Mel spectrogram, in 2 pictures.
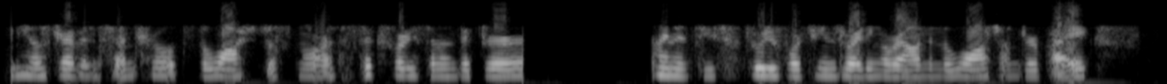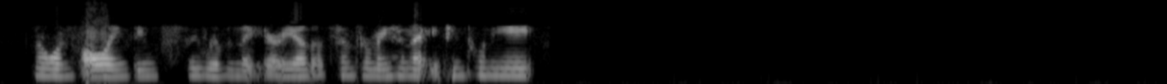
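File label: Police Department, scanner audio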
